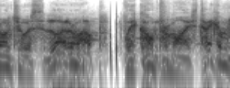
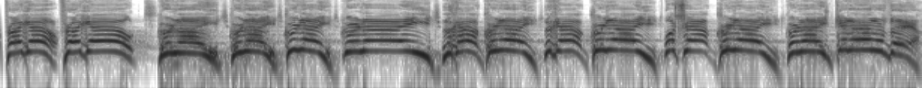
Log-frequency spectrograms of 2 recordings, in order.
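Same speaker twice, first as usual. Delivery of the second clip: shouted warning; 9 semitones higher, slower than usual. Acted. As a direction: yell it so the squad dives. Grenade warnings, combat barks.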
